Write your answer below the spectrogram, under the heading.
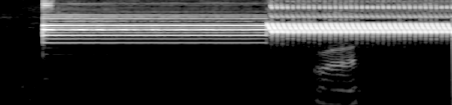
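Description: Battery-powered electronic bicycle bell sounding loudly. A steady shrill tone starts about half a second in, and about three seconds later it switches to a fast warbling, alarm-like tone.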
